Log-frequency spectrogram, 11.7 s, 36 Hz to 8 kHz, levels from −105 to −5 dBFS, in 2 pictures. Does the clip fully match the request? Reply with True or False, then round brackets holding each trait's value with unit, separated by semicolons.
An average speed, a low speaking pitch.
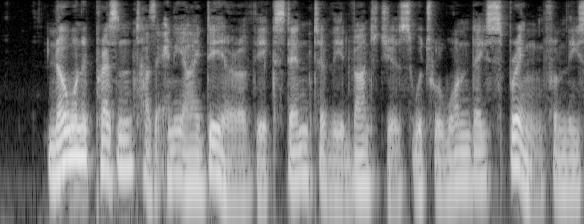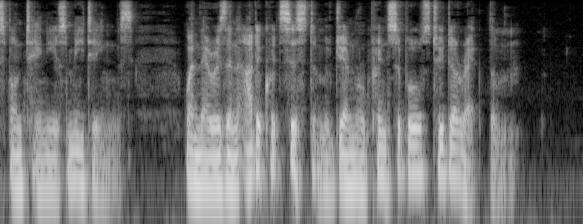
True (175 wpm; 95 Hz)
